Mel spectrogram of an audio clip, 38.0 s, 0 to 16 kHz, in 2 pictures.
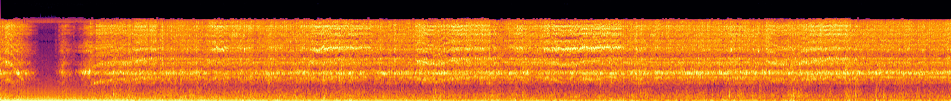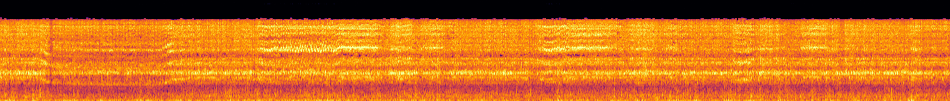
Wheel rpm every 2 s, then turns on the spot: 60, 230, 230, 230, 230, 220, 230, 220, 230, 220, 170, 220, 210, 230, 230, 230, 230, 230, 240.
none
